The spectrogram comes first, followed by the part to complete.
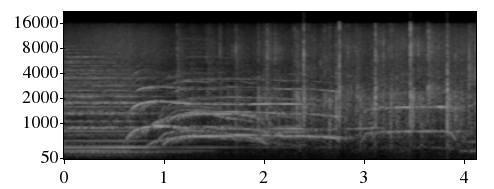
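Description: The final chord of two acoustic guitars rings out and fades, then listeners cheer with rising and falling calls and begin clapping about two seconds in.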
